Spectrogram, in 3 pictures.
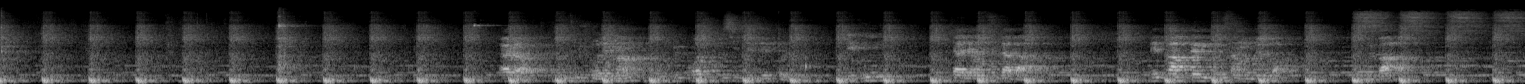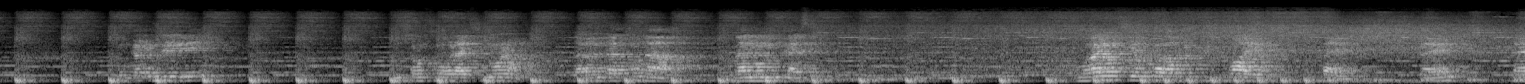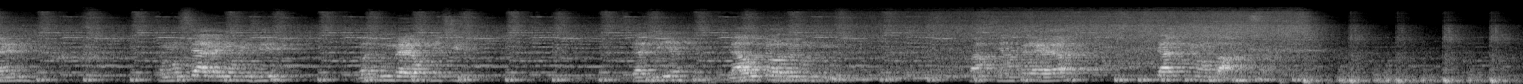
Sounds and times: Music: 0:00.0 - 0:45.7
Speech: 0:05.0 - 0:08.9, 0:09.5 - 0:10.4, 0:11.5 - 0:12.9, 0:16.4 - 0:17.4, 0:19.2 - 0:23.5, 0:26.0 - 0:30.9, 0:32.1 - 0:33.4, 0:34.1 - 0:35.2, 0:36.8 - 0:38.9, 0:40.2 - 0:41.3, 0:42.1 - 0:43.0.

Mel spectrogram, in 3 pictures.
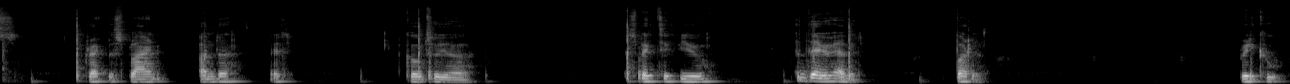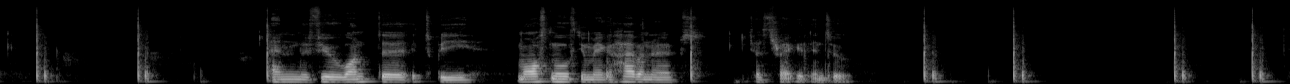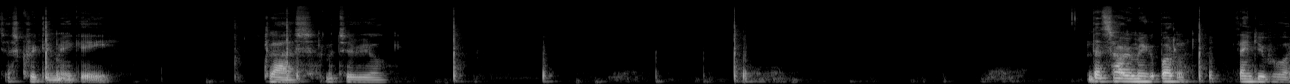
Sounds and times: Speech: 0:00.0 - 0:00.2, 0:00.8 - 0:03.0, 0:04.1 - 0:04.8, 0:06.3 - 0:07.2, 0:08.0 - 0:08.6, 0:09.6 - 0:09.9, 0:12.4 - 0:12.9, 0:15.6 - 0:21.4, 0:25.8 - 0:27.0, 0:28.5 - 0:29.8, 0:36.5 - 0:38.7.

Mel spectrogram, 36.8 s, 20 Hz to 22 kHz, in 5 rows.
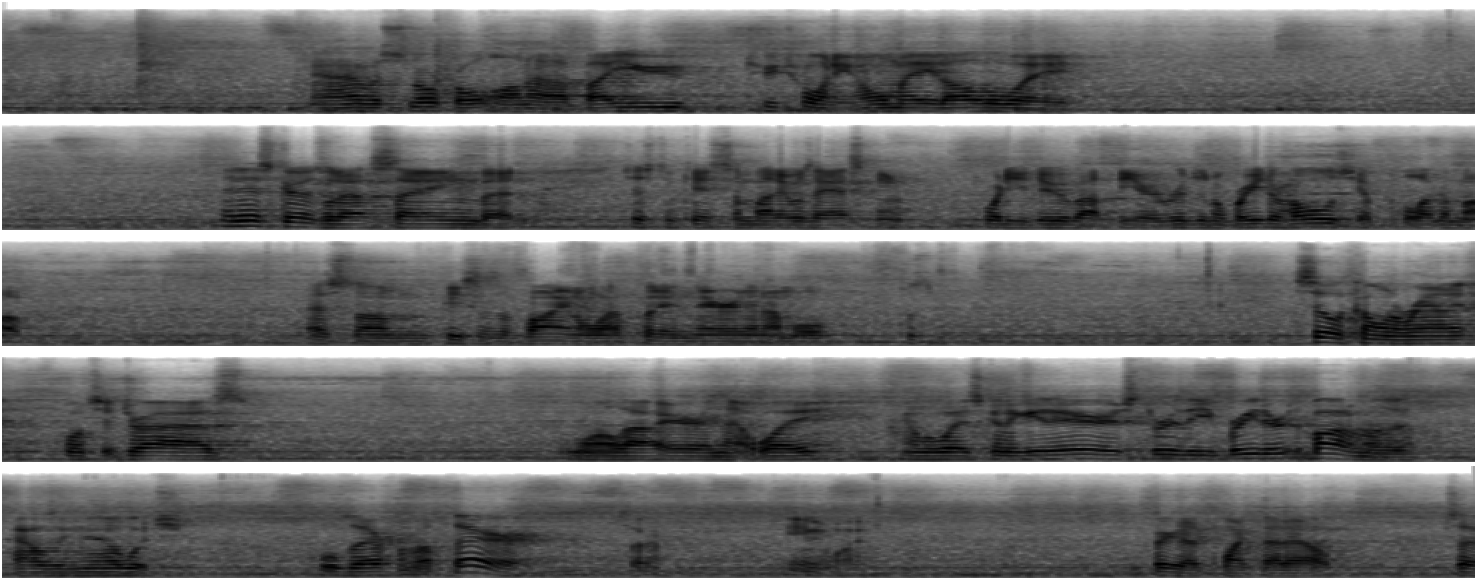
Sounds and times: Music: 0:00.0 - 0:36.8
Speech: 0:01.5 - 0:05.4, 0:08.4 - 0:14.9, 0:16.2 - 0:19.6, 0:21.2 - 0:23.4, 0:24.9 - 0:32.8, 0:33.4 - 0:33.9, 0:35.2 - 0:36.8.

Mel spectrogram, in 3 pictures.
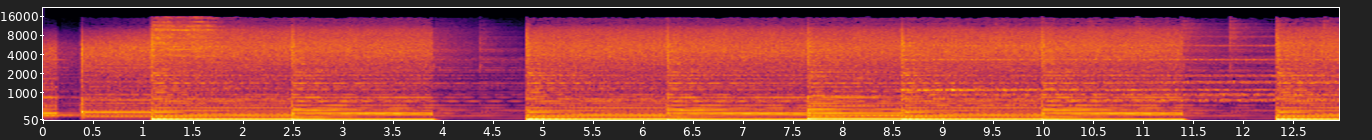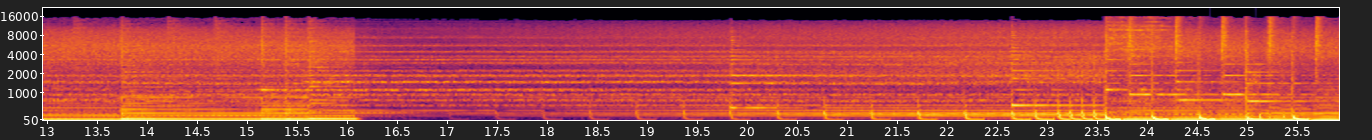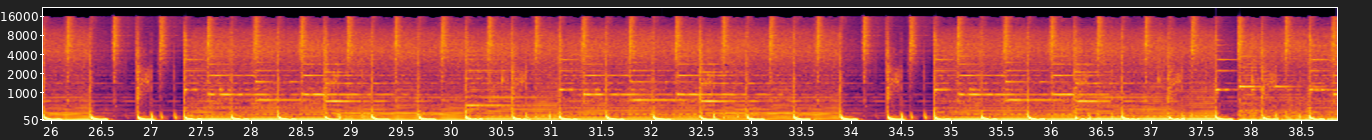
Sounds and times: Music: 0:00.0 - 0:38.8.

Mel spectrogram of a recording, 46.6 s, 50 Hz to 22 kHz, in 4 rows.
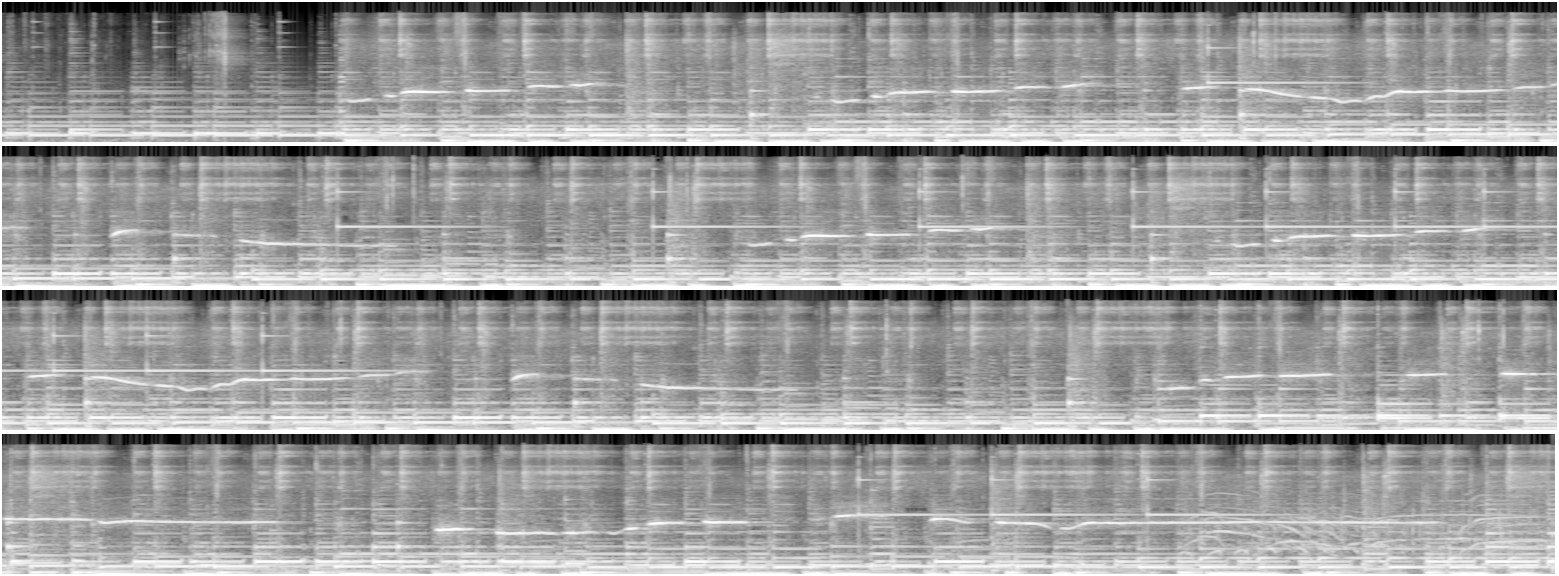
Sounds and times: Music: 0:00.0 - 0:46.6.

